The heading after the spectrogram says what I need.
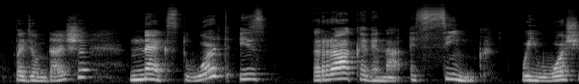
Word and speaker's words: раковина: Раковина. Раковина. Давайте напишем. Let's write it down. Раковина. Раковина. A sink. A sink. Скажите, say, раковина. Here O will be pronounced as A because it's not stressed.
